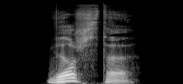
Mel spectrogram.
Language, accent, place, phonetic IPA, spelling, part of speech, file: German, Germany, Berlin, [ˈvɪʁʃstə], wirschste, adjective, De-wirschste.ogg
- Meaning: inflection of wirsch: 1. strong/mixed nominative/accusative feminine singular superlative degree 2. strong nominative/accusative plural superlative degree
